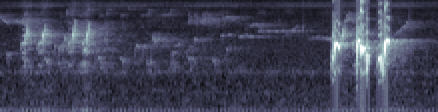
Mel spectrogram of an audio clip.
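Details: Stripe-throated bulbul used as a decoy for fierce wild birds: three soft high chirps, a long silence, then a loud burst of three sharp, slurred notes.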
